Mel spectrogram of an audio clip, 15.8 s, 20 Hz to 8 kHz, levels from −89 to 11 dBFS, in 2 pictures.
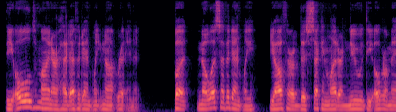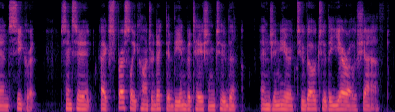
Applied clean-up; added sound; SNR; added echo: neural mask model DeepFilterNet 3.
